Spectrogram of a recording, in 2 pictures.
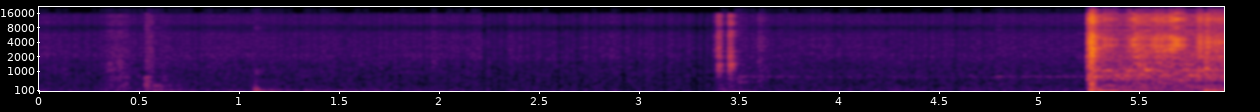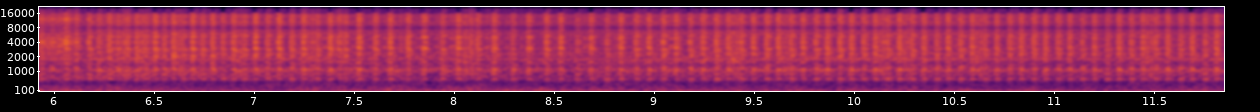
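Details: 1990 Buick LeSabre 3800 V6, front valve cover off: cranks, catches, then loud steady knock about three per second at idle; heavy internal knock, source unclear (bearing, lifter or rod suspected), engine considered trashed.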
